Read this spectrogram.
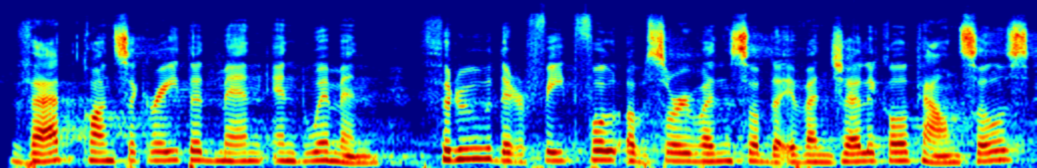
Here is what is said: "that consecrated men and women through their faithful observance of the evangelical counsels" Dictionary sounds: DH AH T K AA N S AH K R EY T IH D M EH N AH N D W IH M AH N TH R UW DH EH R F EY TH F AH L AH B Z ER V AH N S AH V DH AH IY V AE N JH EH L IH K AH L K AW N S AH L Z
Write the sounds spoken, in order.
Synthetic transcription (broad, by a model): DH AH T K AA N S AH K R EY T IH D M EH N AH N D W IH M AH N TH R UW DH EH R F EY T F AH L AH B S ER V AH N S AH V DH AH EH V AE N JH EH L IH K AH L K AW N S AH L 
